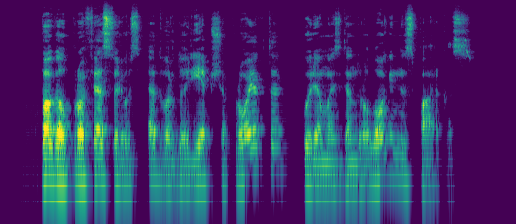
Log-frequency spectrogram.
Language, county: Lithuanian, Panevėžys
